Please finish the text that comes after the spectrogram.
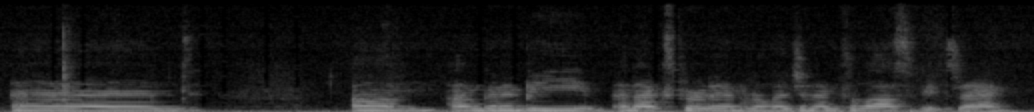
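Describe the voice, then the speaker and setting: A woman's voice: medium pitch, completely flat delivery, normal speed, dark tone. A young woman from Ukraine, a student guest, giving a brief and slightly hesitant introduction on a podcast. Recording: muffled lo-fi mic with faint background hiss, off-mic.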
